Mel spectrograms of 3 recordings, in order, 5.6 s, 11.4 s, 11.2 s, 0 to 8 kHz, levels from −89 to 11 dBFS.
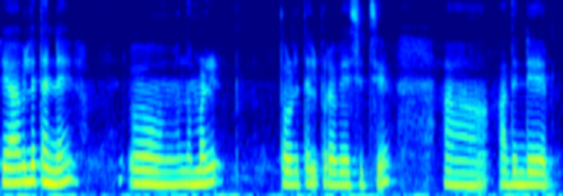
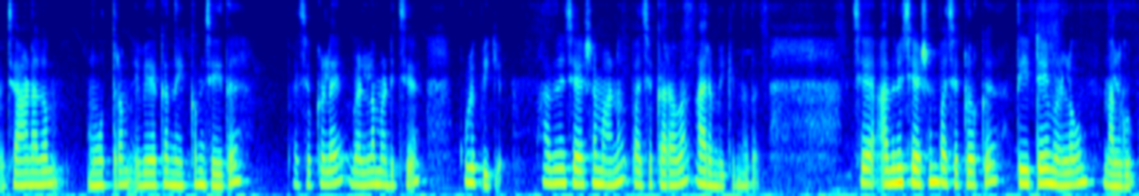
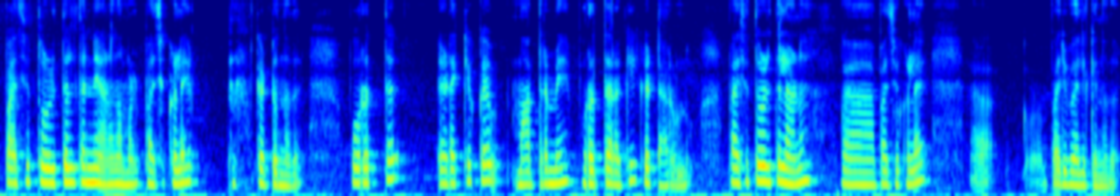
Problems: background sounds at intervals, low volume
